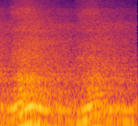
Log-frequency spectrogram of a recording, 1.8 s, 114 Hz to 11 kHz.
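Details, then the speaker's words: Cold four-cylinder Le Mans green Mk1 Ford Escort revved up and down after its World Cup competition crossmember was removed. Smooth, with no knock or rattle. Before, idle resonated through the body and shook the clock glass. Normal revving. "Well, that is so much better. It was resonating through the full body whenever it was idling. All the glass on the clocks was shaking and everything. It was awful. But no, that's much better."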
